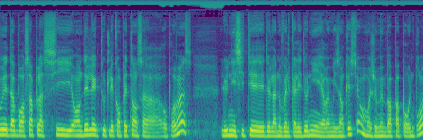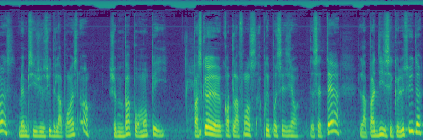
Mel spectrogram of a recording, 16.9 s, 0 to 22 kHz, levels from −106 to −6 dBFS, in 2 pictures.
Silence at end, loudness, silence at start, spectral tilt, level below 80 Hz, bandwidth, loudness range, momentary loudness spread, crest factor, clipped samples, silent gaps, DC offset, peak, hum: 0 s; -22 LUFS; 0 s; -6.5 dB/octave; -64 dBFS; over 20 kHz; 4 LU; 10 LU; 18 dB; under 0.1%; none; under 0.1%; -4 dBFS; none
